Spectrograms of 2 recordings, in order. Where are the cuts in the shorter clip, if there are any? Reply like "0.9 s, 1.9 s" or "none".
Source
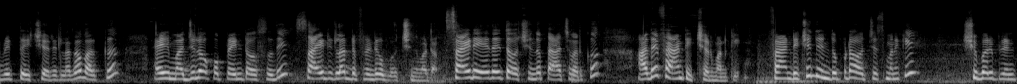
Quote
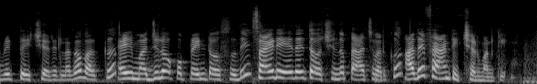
1.2 s, 2.5 s, 4.0 s

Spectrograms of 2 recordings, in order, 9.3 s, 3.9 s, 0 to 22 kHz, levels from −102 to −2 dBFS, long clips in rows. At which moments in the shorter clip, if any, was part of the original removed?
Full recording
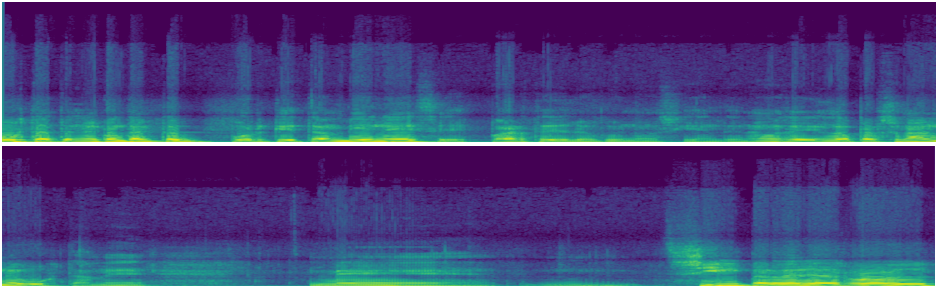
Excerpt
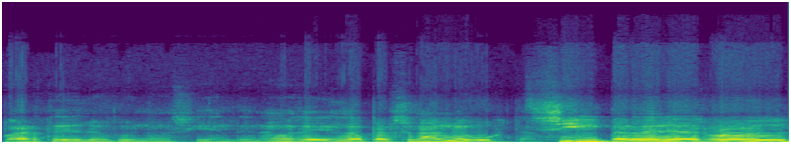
2.6 s

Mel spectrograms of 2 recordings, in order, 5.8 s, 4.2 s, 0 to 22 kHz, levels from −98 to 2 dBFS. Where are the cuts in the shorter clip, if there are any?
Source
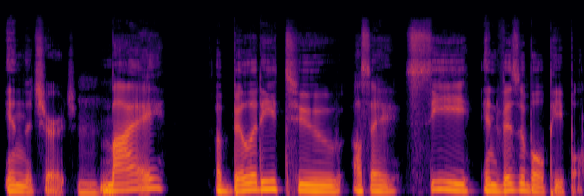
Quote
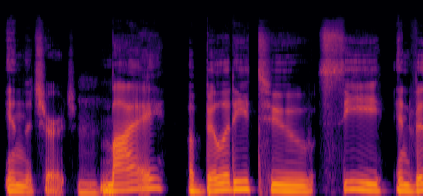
1.7 s, 3.2 s

